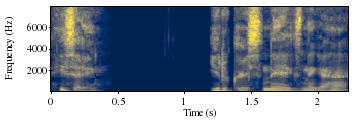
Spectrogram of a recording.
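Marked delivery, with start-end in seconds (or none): 1.2-2.2 low, quiet, serious, confident tough-guy voice. Speaker retelling a guy walking up to confront them, imitating the guy's voice. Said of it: "In that voice".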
